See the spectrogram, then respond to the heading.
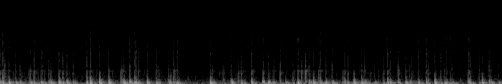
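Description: A large, flat, hollow red printed cardboard YoungLA clothing box is held upright in front of the mic and tapped with the fingertips on its front face. Rapid, uneven runs of soft, deep, hollow thuds follow one another with a brief pause in the middle. Each tap is dull and dies away almost at once.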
